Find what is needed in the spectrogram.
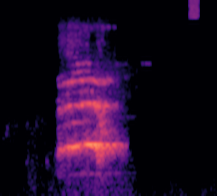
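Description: A single short, high-pitched call lasting under a second, starting about half a second in, against a near-silent room.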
